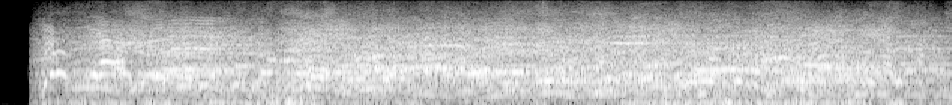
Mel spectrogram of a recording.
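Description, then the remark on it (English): A large, agitated crowd storming a hospital in Liverpool, England, clamors and shouts, a loud, dense wall of overlapping raised voices that surges in quickly and holds steady throughout, with no single voice standing out. “Those are the sounds of the crowd storming the hospital in Liverpool, England,”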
